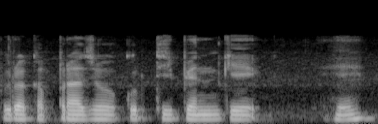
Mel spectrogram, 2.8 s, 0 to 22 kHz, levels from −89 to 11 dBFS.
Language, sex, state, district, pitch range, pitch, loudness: Hindi, male, Arunachal Pradesh, Papum Pare, 110-115 Hz, 110 Hz, -20 LUFS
